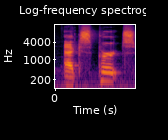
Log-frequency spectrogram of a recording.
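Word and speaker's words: X-Perts: Experts, but with a, spelled like with the letter X, like it's kind of like X-Men.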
